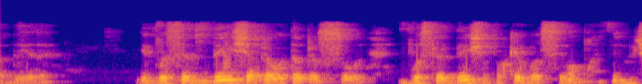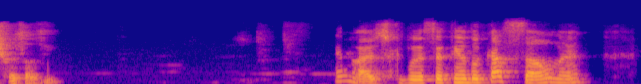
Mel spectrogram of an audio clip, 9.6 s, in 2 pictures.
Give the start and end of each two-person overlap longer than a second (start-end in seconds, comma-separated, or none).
none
